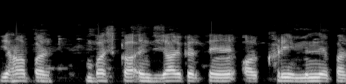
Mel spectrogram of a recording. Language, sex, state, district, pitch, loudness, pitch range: Hindi, male, Uttar Pradesh, Hamirpur, 165 Hz, -14 LUFS, 155-165 Hz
